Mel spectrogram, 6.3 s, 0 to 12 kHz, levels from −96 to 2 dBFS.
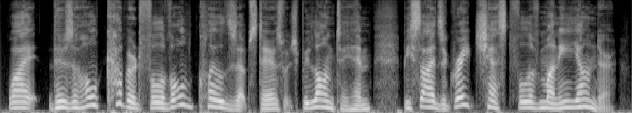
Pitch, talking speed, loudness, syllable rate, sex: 170 Hz, 220 wpm, -18 LUFS, 5.9 syllables/s, male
